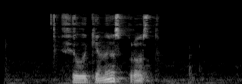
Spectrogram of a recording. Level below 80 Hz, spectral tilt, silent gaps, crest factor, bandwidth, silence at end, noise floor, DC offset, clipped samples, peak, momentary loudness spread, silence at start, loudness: -50 dBFS; -4 dB/octave; none; 20 dB; 11.5 kHz; 0.5 s; -57 dBFS; under 0.1%; under 0.1%; -8 dBFS; 13 LU; 0.5 s; -25 LUFS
